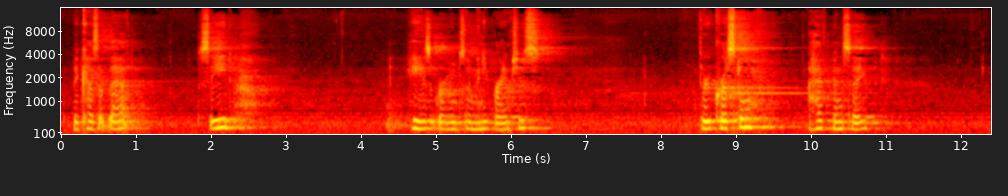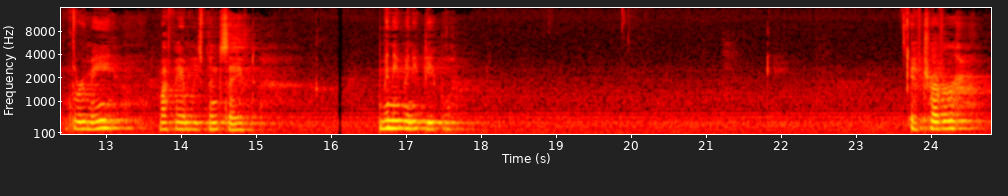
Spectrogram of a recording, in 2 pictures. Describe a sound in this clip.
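A woman speaks slowly and calmly into a microphone, with pauses, in a reverberant hall.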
